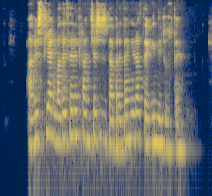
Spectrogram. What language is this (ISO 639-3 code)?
eus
